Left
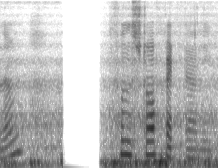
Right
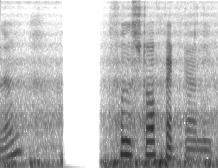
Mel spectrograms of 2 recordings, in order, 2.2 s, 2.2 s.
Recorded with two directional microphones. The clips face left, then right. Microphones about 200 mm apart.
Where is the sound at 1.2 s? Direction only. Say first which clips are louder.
Right 4 dB; 50° right (ahead or behind).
